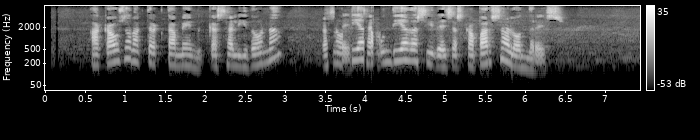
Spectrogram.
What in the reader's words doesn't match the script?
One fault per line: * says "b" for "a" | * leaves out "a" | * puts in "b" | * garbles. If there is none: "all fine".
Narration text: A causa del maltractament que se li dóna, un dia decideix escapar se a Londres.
* leaves out "del"
* garbles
